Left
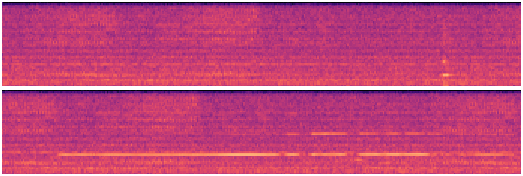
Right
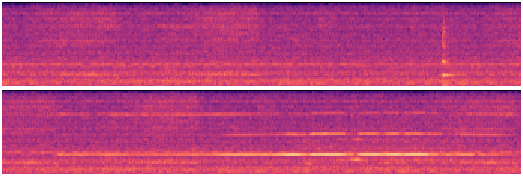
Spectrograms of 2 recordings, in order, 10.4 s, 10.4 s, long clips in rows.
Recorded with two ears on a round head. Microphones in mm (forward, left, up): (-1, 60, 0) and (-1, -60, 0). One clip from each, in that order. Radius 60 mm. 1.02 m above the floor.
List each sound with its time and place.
0.0 s running water: 70° left (ahead or behind), 1.5 m
4.4 s a scream: 65° right (ahead or behind), 0.9 m
5.7 s a flute: 55° right (ahead or behind), 0.6 m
